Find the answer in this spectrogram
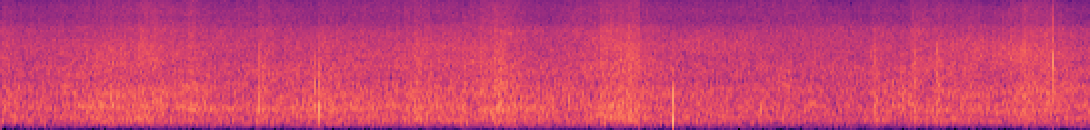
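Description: Heavy thunderstorm rain pouring down in a steady hiss, with a few sharp clicks scattered through it.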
